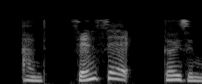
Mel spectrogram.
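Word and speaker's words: 先生: In writing, it seems to pronounce as せんせいせんせい but some sounds link together. せんせい The pronunciation is like 先生先生 Here are some examples of occupations.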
